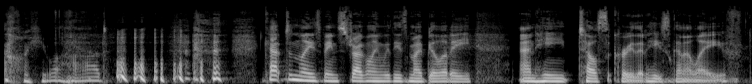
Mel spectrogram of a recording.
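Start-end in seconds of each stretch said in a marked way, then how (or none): 1.1-2.2 high, bright burst of laughter. Real, not acted. Co-host teasing, bursts out laughing.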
